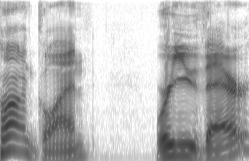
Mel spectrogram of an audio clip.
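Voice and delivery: put-on sarcastic, jabbing tone. Retelling how a friend raised his hand and asked this, mock-sarcastic question. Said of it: "very sarcastically".

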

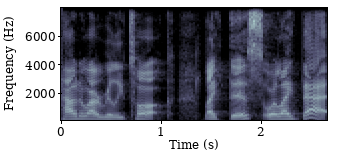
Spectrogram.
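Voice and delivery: normal talking voice

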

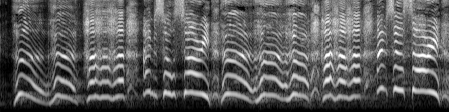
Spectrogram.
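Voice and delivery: very slow, high, loud laughing, drawn-out "ha" and "sorry". Retelling apologizing to the women in the room: retelling a laughing apology. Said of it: "I'm going to laugh".

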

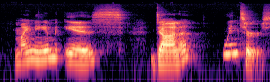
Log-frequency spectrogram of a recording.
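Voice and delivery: over-enunciated, pausing between words. Introducing herself to a young man, pausing and over-enunciating each word. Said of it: "I just like to pause and elaborate my words so everybody can hear me as I enunciate them".

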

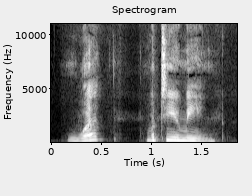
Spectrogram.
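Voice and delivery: plain reading voice

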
